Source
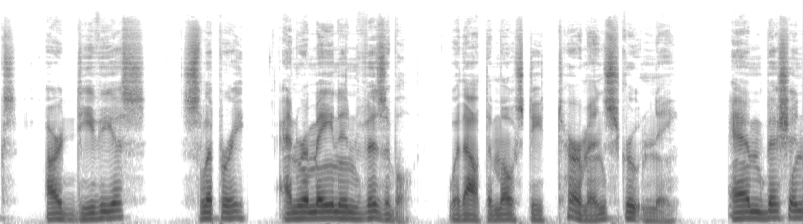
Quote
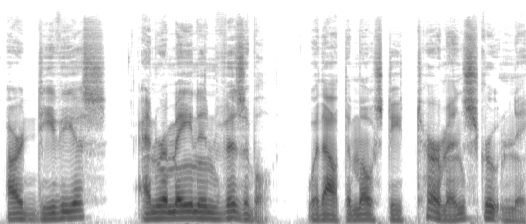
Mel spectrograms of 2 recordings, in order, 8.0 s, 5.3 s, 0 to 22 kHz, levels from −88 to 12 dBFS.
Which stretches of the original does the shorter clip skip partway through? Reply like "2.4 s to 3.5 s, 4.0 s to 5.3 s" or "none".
1.6 s to 2.7 s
